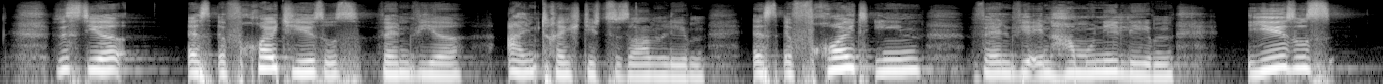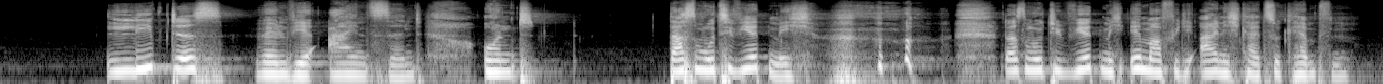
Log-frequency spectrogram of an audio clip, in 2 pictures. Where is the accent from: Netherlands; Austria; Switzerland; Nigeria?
Nigeria; now in Germany; Ich bin in Nigeria groß geworden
